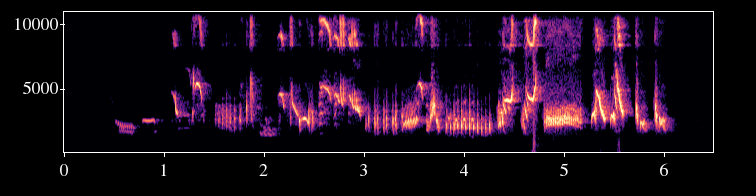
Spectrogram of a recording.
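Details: White-throated robin (Irania gutturalis) song: a rich, fast run of varied high warbled and twittering notes, some with sharp clicks near the end, quickening into dense chattering phrases before stopping.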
